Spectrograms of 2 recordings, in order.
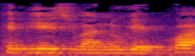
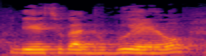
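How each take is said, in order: First: Low Jeju grandmother asking, rising end; Jeju dialect question. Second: Low standard Korean, rising end; standard Korean question. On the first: Retold or imitated. Grandmother asking her friend while weeding, in Jeju dialect. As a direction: ask it in lilting Jeju dialect. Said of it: "할망 둘이가 막 검질 매다가 합니다". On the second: Shown as a demonstration. Speaker translating a grandmother's question, in standard Korean. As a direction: ask it in standard Seoul-style Korean. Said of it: "표준 말로 하면".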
